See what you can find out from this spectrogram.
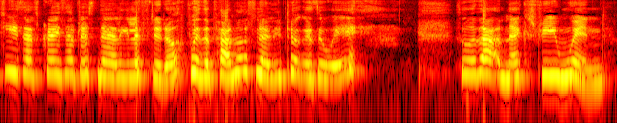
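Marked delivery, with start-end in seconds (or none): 0.0-3.7 high, loud retelling of a near-miss; alarmed exclamation. Retold or imitated. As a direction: blurt it out, shocked and laughing. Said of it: "He says".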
